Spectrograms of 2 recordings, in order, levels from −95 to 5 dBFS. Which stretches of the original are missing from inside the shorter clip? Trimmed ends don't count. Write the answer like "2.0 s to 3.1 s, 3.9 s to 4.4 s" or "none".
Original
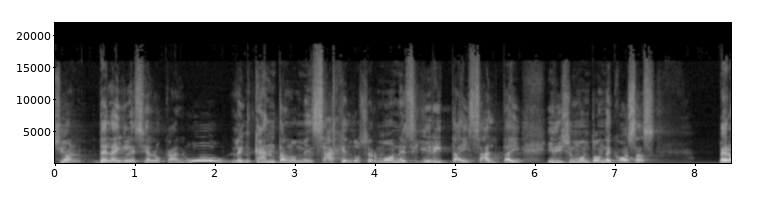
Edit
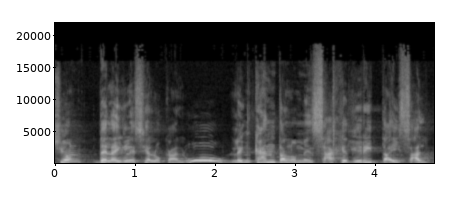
3.7 s to 4.5 s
